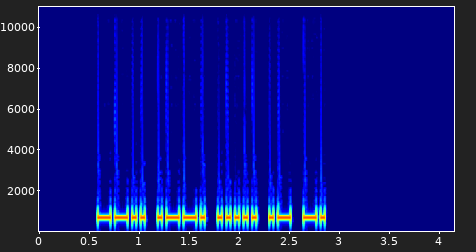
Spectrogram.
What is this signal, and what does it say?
Morse code, heard as a keyed tone, about 28 wpm, 700 Hz. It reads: ZP5AN
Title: DXCC-100 Call Signs - 5 Characters - Repeated 3x - 28wpm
